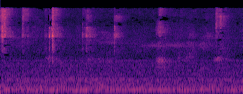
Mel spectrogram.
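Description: A few light, irregular clicks over a steady low hum.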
